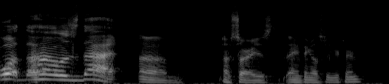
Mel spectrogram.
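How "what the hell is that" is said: flustered troll yell, very high and very loud. During a game, the speaker voices a troll reacting to a spell, in a troll voice. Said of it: "The troll's like".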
